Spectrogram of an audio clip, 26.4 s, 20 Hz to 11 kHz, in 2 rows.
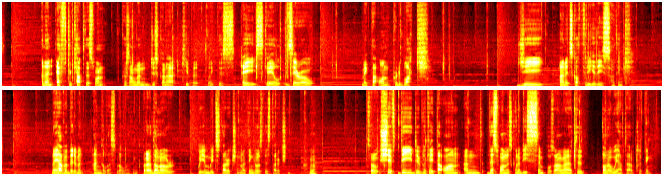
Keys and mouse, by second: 0.3 middle click, 1.0 f, 1.9 click, 2.2 l, 3.1 g, 4.5 a, 4.8 s, 6.3 g, 7.9 g, 8.5 KP_1, 10.8 middle click, 10.8 g, 12.0 KP_3, 13.2 click, 15.2 r, 17.1 click, 18.4 click, 20.5 shift+d, 21.3 click, 23.2 click, 24.3 KP_1, 25.7 click.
